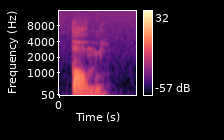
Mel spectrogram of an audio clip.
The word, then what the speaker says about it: pomi: I is almost silent at the end of words, except when preceded by a consonant. – Pomi, cartofi, but metri.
